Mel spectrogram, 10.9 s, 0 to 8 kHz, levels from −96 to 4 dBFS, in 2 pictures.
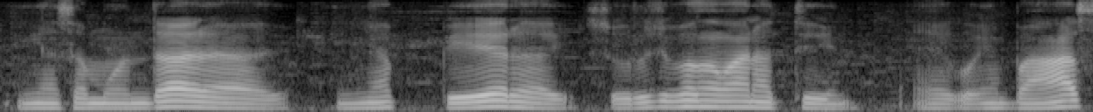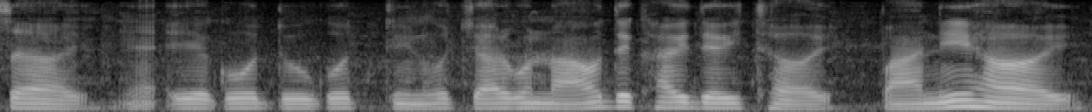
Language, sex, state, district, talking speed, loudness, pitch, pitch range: Bajjika, male, Bihar, Vaishali, 125 wpm, -29 LUFS, 130 Hz, 120-140 Hz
